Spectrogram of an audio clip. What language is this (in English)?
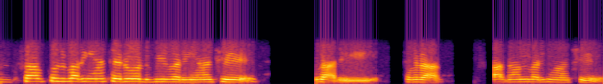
Maithili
